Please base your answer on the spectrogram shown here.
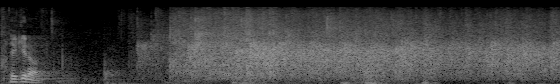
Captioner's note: audience applauding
